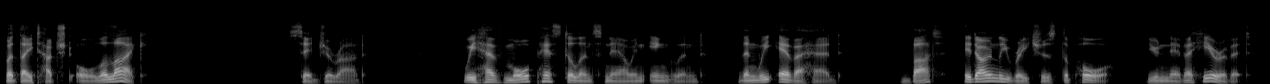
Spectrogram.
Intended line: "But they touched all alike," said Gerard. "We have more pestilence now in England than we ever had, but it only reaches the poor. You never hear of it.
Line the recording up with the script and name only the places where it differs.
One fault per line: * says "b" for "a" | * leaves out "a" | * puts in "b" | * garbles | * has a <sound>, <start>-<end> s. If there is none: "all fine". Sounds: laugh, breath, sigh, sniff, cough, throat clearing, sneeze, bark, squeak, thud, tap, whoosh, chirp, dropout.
all fine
